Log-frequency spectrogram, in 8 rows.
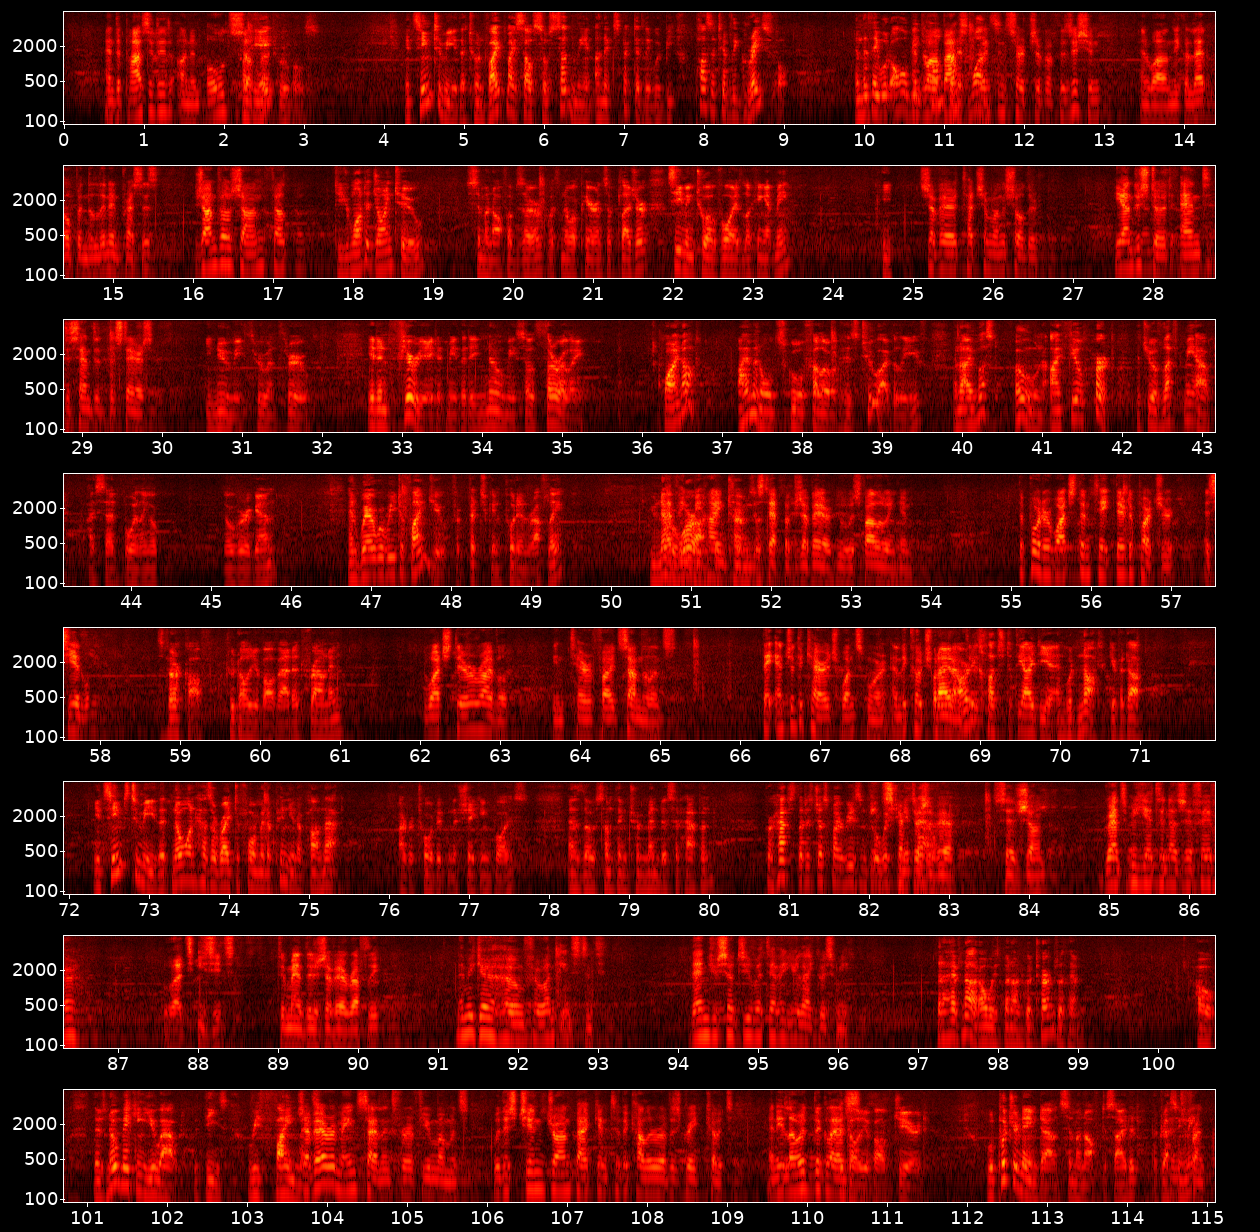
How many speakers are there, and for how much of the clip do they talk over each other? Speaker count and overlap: two, about 5%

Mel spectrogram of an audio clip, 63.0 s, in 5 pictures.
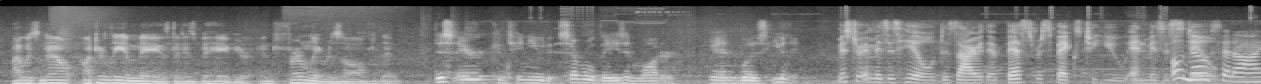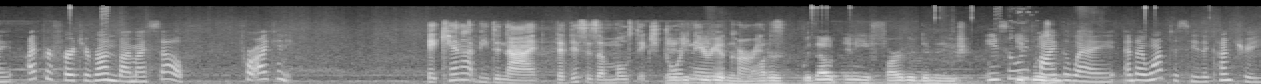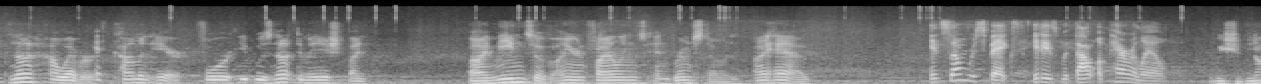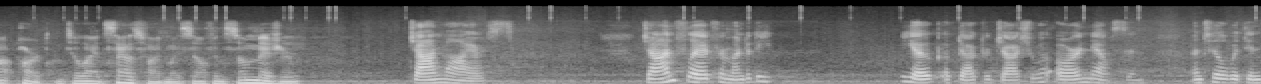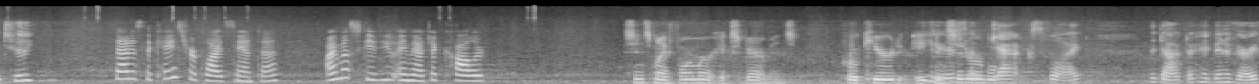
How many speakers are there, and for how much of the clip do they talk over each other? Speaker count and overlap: four, about 7%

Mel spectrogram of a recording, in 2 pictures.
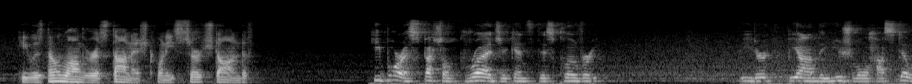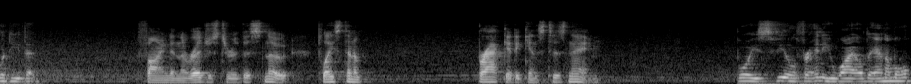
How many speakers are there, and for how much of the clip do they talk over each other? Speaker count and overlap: two, no overlap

